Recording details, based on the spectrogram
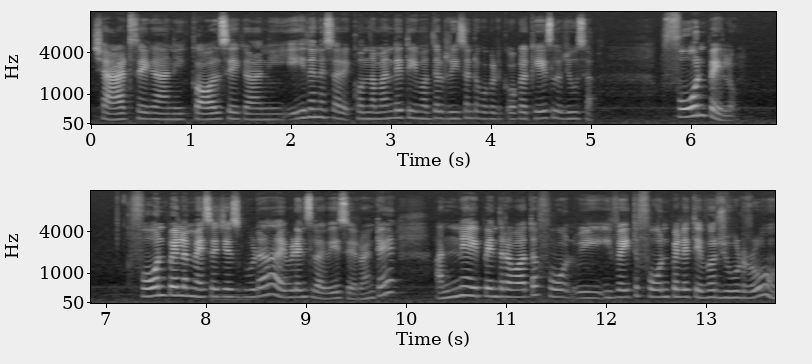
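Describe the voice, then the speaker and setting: A woman's voice: a little high, normal speed, slight background noise. A woman with a Telangana Telugu accent explaining legal advice conversationally as an expert, emphatic, repeating points and asking rhetorical questions. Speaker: lawyer, guest legal expert.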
